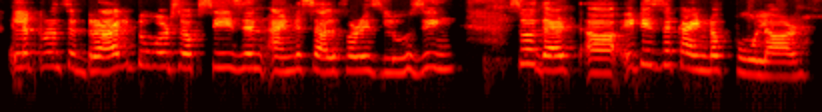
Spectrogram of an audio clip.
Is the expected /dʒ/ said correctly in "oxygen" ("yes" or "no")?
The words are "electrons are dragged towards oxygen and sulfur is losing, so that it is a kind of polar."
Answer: no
